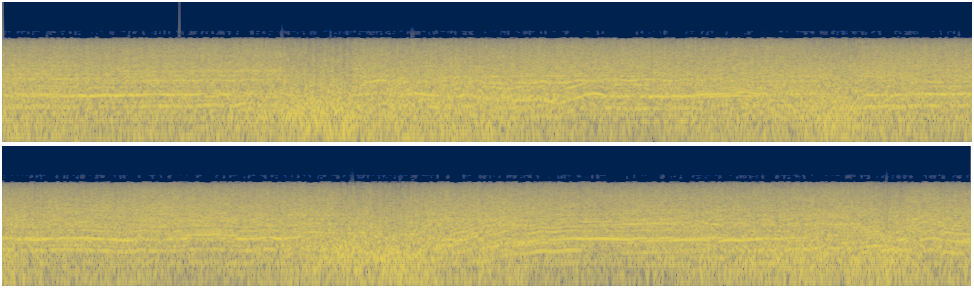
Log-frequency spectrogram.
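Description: Dirt-track super truck engines racing at full throttle, the engine note rising and falling again and again as the trucks go through the corners, over a constant loud roar.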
